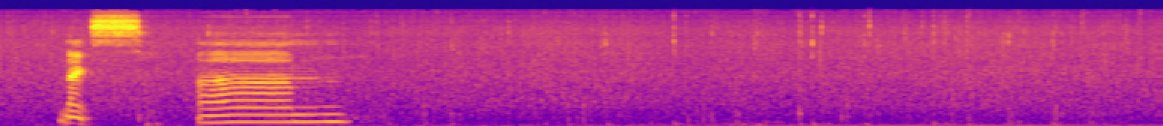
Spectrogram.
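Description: Rain patters steadily outside.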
